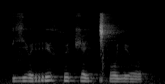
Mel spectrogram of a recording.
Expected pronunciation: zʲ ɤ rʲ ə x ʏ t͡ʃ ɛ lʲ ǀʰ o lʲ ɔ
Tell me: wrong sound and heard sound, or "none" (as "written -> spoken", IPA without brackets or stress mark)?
ɔ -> ɤ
